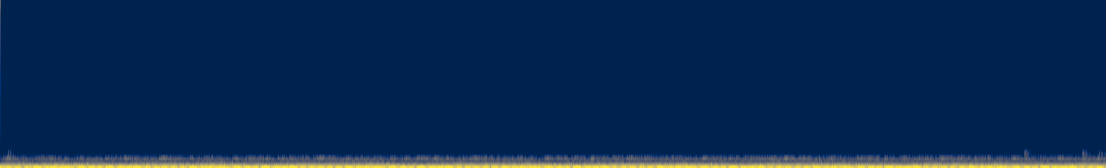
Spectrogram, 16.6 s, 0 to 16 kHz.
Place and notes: {"title": "Kupiskis, long rope drone", "date": "2017-06-24 13:20:00", "description": "contact microphones on long iron rope", "latitude": "55.85", "longitude": "24.98", "altitude": "76", "timezone": "Europe/Vilnius"}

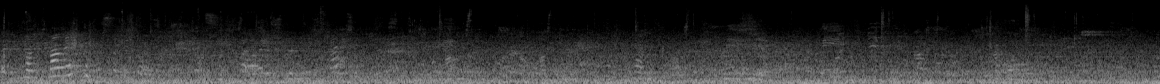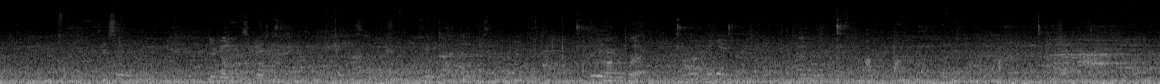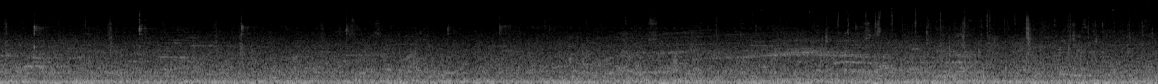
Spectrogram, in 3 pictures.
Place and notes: {"title": "Kauppurienkatu, Oulu, Finland - Friday evening at the centre of Oulu", "date": "2020-06-12 18:39:00", "description": "One of the busiest pedestrian intersections in Oulu during a warm summer evening. Lots of happy people going by as it's friday. Zoom h5, default X/Y module.", "latitude": "65.01", "longitude": "25.47", "altitude": "15", "timezone": "Europe/Helsinki"}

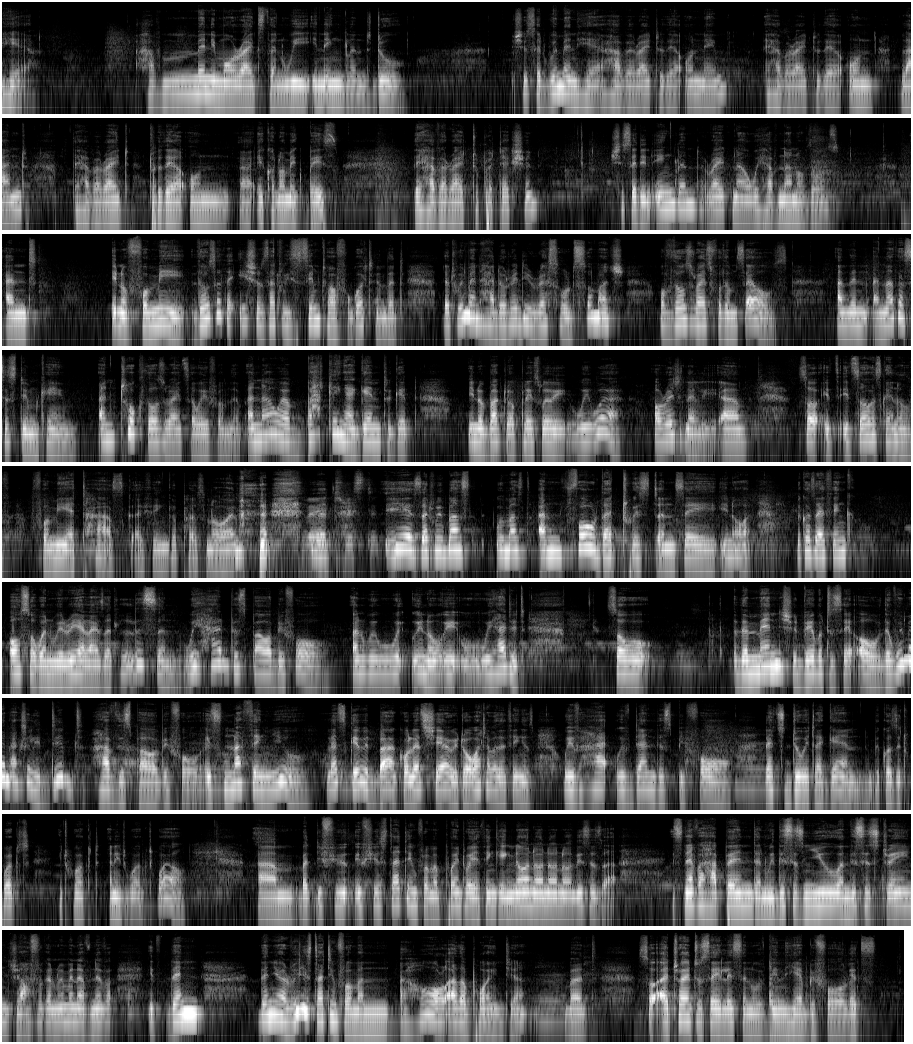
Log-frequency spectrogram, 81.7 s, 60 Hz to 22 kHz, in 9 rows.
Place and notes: {"title": "National Arts Council Offices, Luneta, Lusaka, Zambia - Mulenga Kapwepwe raises an African flag of women’s power...", "date": "2012-11-27 09:20:00", "description": "The recording with Mulenga Kapwepwe took place in the busy offices of the National Arts Council of Zambia in Lusaka, which underscores Mulenga’s stories with a vivid soundtrack; even the Lusaka-Livingstone train comes in at a poignant moment. The interview is a lucky opportunity to listen to Mulenga, the artist, poet, author, researcher, playwright and storyteller she is. She offers us an audio-tour through a number of her stage productions, their cultural backgrounds and underlying research.\nMulenga Kapwepwe is the chairperson of the National Arts Council Zambia (NAC), sits on numerous government and international advisory panels, and is the Patron of a number of national arts and women organisations.", "latitude": "-15.41", "longitude": "28.28", "altitude": "1278", "timezone": "Africa/Lusaka"}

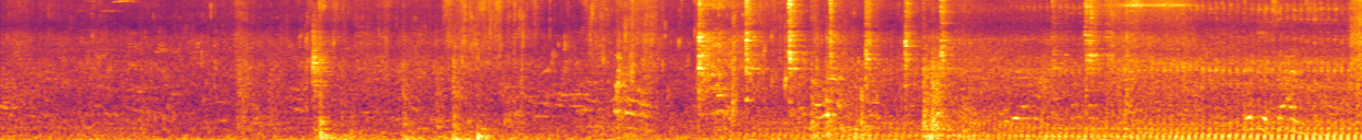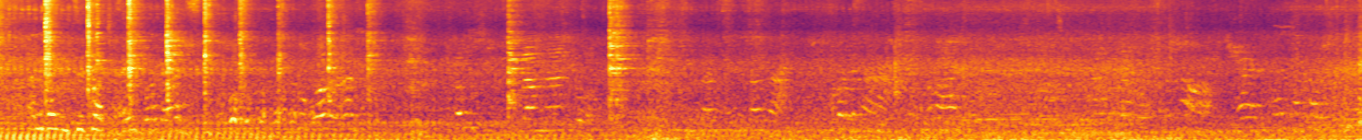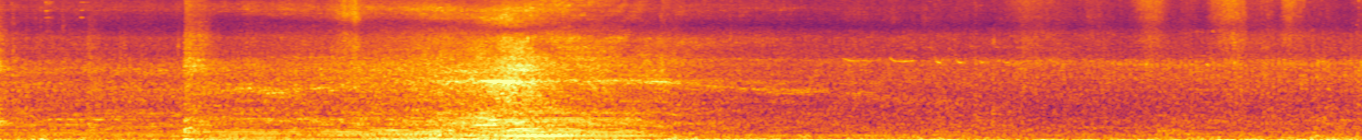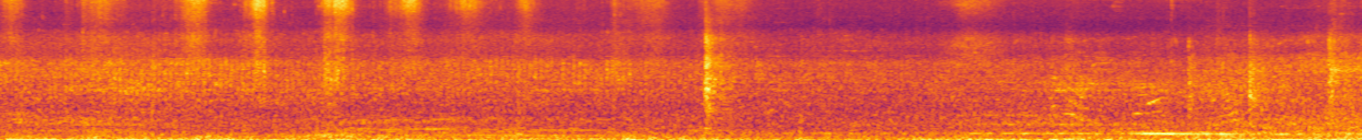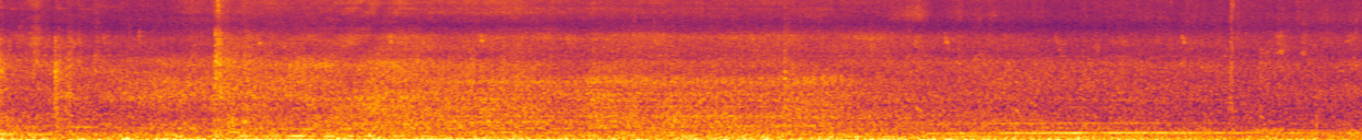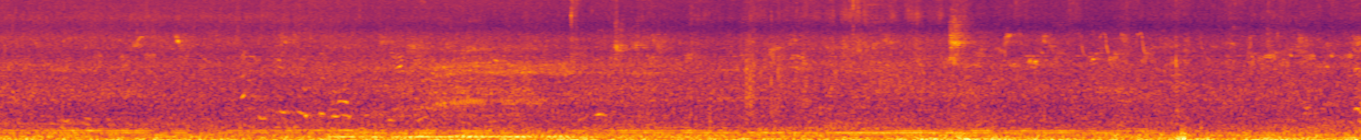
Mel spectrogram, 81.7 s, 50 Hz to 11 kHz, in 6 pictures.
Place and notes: {"title": "Mingyi St., Hualien City - Traditional Market", "date": "2013-11-05 12:32:00", "description": "The market is ready for a break finishing cleaning, Binaural recordings, Sony PCM D50+ Soundman OKM II", "latitude": "23.97", "longitude": "121.61", "altitude": "8", "timezone": "Asia/Taipei"}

